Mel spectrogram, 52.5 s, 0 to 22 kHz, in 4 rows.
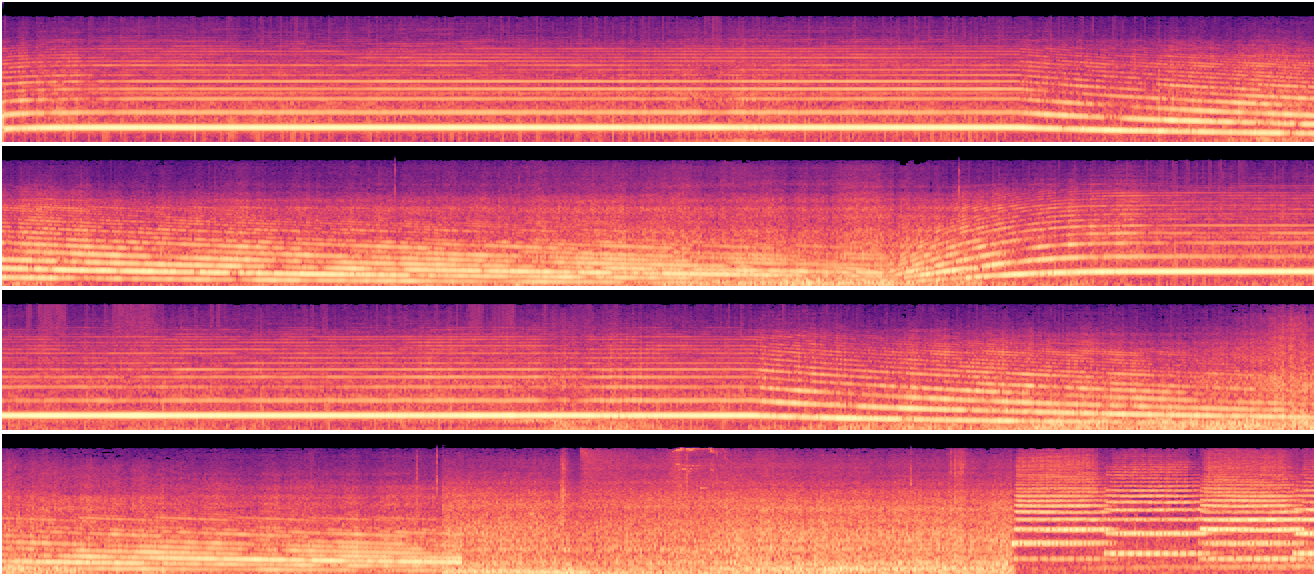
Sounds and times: Siren: 0.0 - 46.7, 48.1 - 52.4.

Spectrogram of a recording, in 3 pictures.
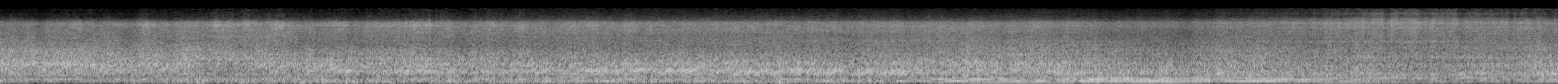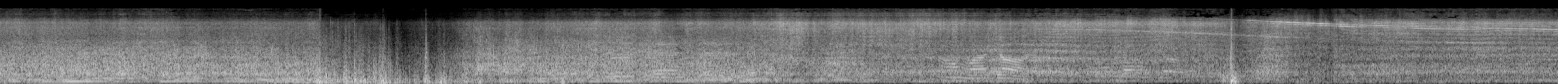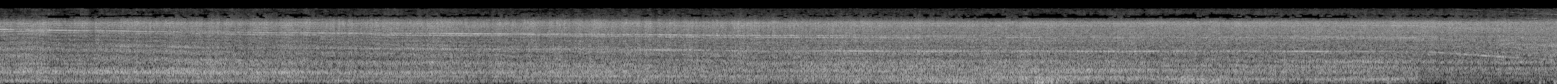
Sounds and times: Propeller, airscrew: 0.0 - 46.7
Speech: 21.6 - 23.1, 25.0 - 26.0, 26.6 - 27.5.

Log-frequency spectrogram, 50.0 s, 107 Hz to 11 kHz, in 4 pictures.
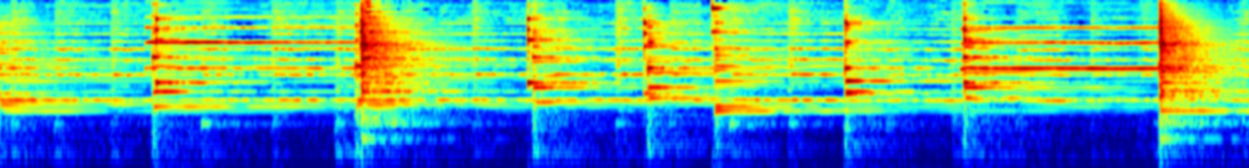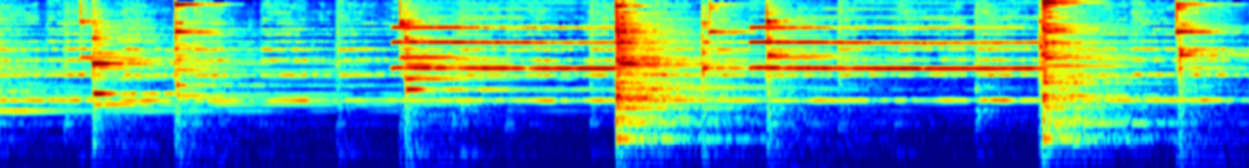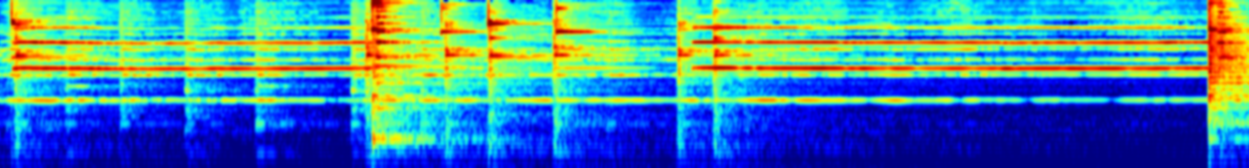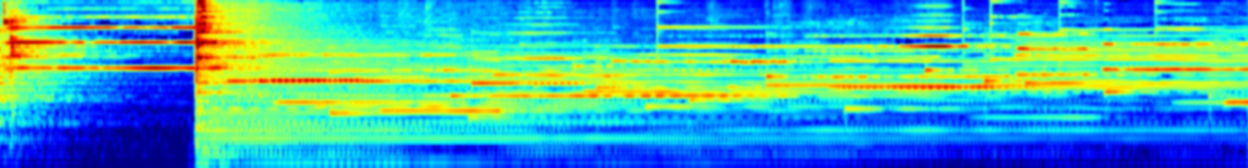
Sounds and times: Percussion: 0.0 - 49.9.

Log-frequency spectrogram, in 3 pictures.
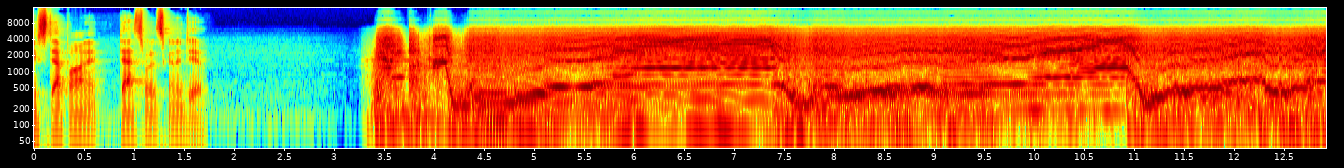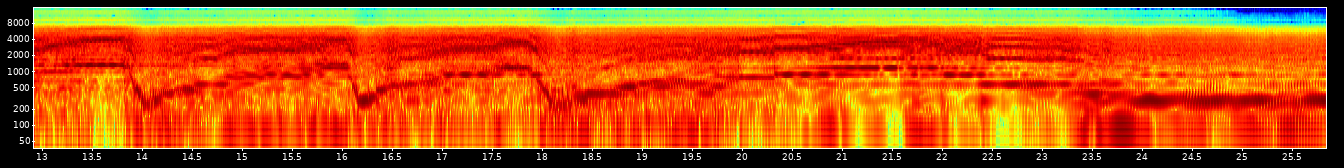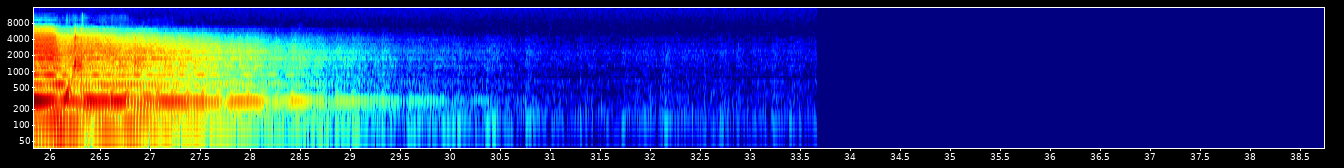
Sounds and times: Music: 2.8 - 30.9.

